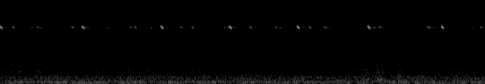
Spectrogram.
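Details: High, thin cricket chirps repeating roughly once per second, each a sharp bright pulse, with softer trilling between them and a low hum beneath.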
